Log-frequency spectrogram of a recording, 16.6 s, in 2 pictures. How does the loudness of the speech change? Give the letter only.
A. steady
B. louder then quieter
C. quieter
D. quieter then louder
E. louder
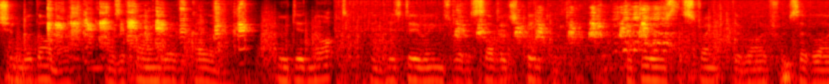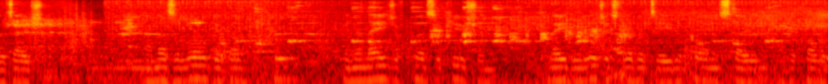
A.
